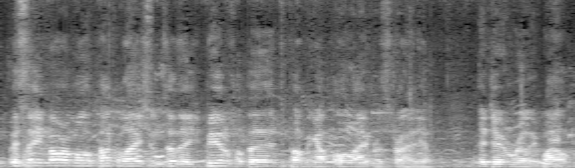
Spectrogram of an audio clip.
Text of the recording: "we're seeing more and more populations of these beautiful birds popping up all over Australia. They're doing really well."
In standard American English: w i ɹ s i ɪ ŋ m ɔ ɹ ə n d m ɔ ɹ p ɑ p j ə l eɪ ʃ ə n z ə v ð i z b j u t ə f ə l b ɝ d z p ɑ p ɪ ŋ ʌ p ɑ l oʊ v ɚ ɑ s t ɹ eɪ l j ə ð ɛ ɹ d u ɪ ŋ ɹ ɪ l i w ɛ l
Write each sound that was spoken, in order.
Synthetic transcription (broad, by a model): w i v s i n m ɔ ɹ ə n m ɔ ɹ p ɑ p j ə l eɪ ʃ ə n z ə ð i b j u t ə f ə l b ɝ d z p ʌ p ɪ ŋ ʌ p ɑ l oʊ v ɚ ɑ s t ɹ eɪ l j ə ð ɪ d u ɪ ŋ ɹ ɪ l i w ɛ l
